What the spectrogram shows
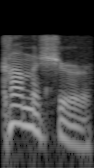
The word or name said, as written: commissure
